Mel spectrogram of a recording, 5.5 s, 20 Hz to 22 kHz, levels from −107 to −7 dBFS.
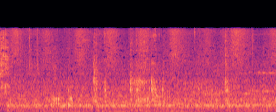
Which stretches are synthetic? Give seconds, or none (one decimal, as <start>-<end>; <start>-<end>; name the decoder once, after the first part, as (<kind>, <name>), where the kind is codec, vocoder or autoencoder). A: none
